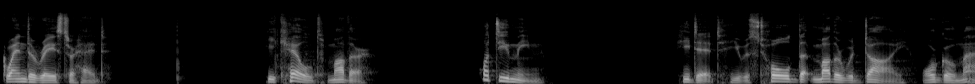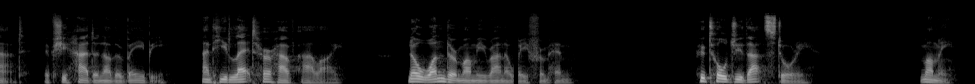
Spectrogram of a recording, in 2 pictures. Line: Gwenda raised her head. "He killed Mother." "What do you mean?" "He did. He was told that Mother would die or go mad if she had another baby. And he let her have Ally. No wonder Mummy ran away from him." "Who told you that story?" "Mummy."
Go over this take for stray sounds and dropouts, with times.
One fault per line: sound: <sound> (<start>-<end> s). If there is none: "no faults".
sound: tap (1.8-1.9 s)
sound: dropout (14.9-14.9 s)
